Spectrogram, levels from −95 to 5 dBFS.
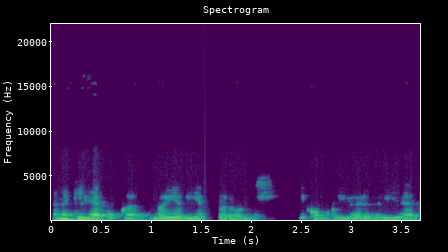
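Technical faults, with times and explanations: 1.53 to 1.70 s, burst of packet loss: Several packets in a row never arrived in time to be played. The receiver covered the gap by extending the last sound it had and fading it down. That concealment lasts about 150 ms and turns into a held buzz or hiss before it dies away, with about 80 ms of it effectively silent. Speech then picks up further along, with about 160 ms skipped.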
